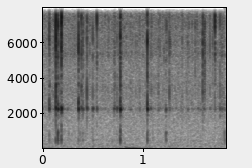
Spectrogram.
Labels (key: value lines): label: ambient
recorder: HydroMoth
